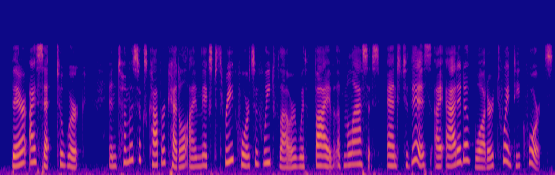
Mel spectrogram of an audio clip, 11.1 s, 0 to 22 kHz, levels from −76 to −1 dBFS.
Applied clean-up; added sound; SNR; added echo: none; none; none; none.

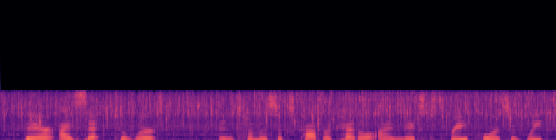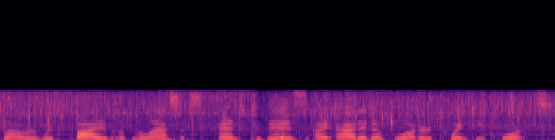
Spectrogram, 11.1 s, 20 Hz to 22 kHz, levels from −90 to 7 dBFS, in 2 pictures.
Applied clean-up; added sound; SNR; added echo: none; Frying (food); 11 dB; none.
